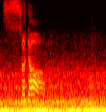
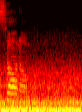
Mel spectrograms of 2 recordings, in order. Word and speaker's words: Sodom: i mean it's like it's not saddam and gamra it's sodom sodom like sodomy yeah it's like that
